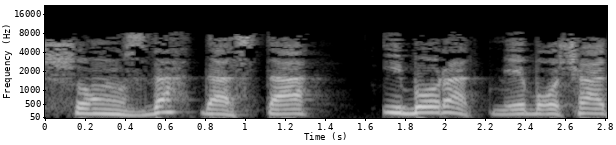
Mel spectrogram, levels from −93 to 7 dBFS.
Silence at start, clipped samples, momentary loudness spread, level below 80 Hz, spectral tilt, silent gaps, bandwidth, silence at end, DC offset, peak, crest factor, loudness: 0 s; under 0.1%; 5 LU; -56 dBFS; -5 dB/octave; none; 8.4 kHz; 0 s; under 0.1%; -8 dBFS; 14 dB; -20 LUFS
